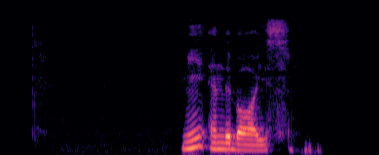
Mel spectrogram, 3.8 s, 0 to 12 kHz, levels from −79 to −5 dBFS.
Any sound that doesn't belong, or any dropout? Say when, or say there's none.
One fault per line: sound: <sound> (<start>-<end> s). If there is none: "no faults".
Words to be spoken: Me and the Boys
no faults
